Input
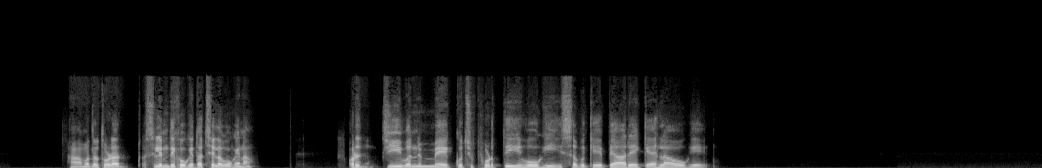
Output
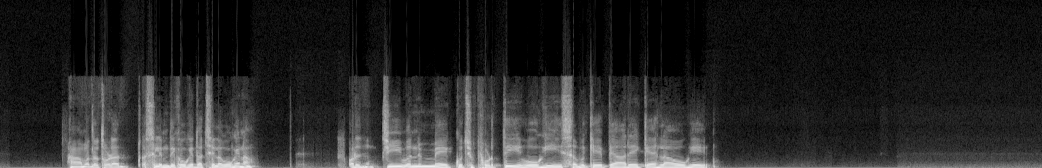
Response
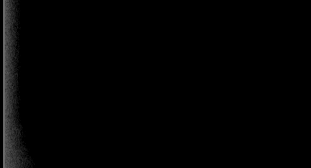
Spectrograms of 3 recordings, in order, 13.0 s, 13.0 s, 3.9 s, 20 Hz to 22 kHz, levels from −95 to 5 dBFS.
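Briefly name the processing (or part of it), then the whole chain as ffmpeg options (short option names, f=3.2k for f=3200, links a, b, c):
mastering chain: -filter_complex "[0:a]equalizer=f=5.3k:t=o:w=0.27:g=-2.5,acrossover=split=280|1300|2800[a][b][c][d];[a]acompressor=threshold=-32dB:ratio=4[e];[b]acompressor=threshold=-32dB:ratio=4[f];[c]acompressor=threshold=-40dB:ratio=4[g];[d]acompressor=threshold=-43dB:ratio=4[h];[e][f][g][h]amix=inputs=4:normalize=0,acompressor=threshold=-32dB:ratio=1.5,asoftclip=type=tanh:threshold=-20dB,tiltshelf=f=1.1k:g=6.5,asoftclip=type=hard:threshold=-19dB,alimiter=level_in=29.5dB:limit=-1dB:release=50:level=0:latency=1,asettb=1/sr,asplit=3[i][j][k];[i]atrim=end=1.054[l];[j]atrim=start=1.05:end=1.82,asetpts=PTS-STARTPTS,afade=t=in:d=0.004:c=qsin,afade=t=out:st=0.766:d=0.004:c=qsin,tiltshelf=f=970:g=-4[m];[k]atrim=start=1.816[n];[l][m]acrossfade=d=0.004:c1=hsin:c2=qsin[o];[o][n]acrossfade=d=0.004:c1=qsin:c2=hsin,volume=-1dB"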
